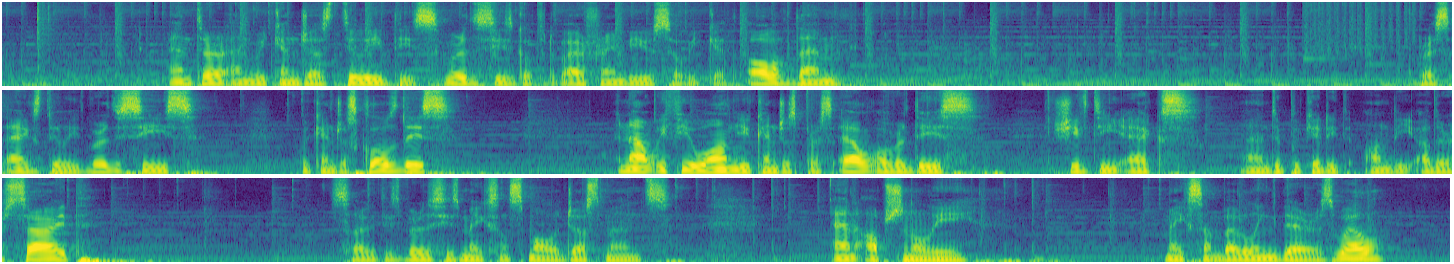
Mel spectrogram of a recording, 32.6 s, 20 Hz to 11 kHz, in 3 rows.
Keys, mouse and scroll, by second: 1.9 click, 3.5 z, 4.1 click, 5.0 x, 7.0 click, 11.1 x, 11.7 middle click, 12.4 2, 13.0 alt+click, 13.8 f, 15.4-16.8 middle drag, 16.8 l, 17.7 KP_1, 18.6 shift+d, 22.6 1, 23.8 click, 24.5 g, 26.1 click, 26.7 z, 27.0-28.0 middle drag, 28.0-29.2 scroll up 2, 29.2 ctrl+b, 31.3 click.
